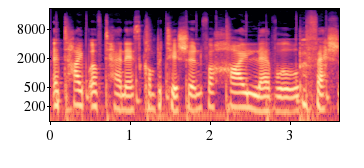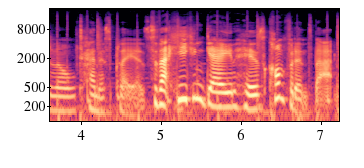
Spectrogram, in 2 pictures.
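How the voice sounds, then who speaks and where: A woman with a slightly hoarse voice from a cold, narrating a scripted film video essay with wry, playful asides. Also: mid-range voice, fairly bright tone.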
